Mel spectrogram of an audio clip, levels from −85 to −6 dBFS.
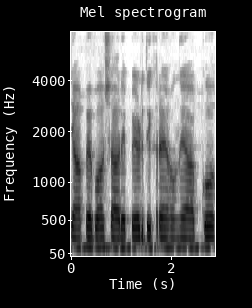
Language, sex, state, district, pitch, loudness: Hindi, male, Chandigarh, Chandigarh, 130 Hz, -15 LUFS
